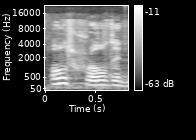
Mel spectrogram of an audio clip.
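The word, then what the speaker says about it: Old Hroldan: of years of History that's how you say it hen okay old hen is the stone you'll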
